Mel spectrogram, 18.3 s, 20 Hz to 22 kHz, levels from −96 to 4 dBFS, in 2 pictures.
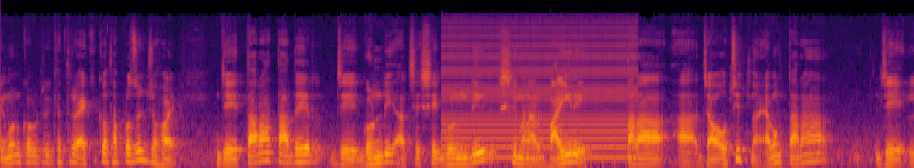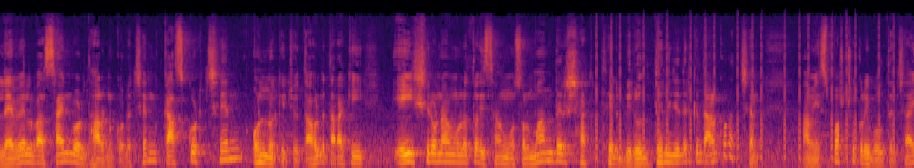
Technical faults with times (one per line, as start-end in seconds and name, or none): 4.41-6.38 GSM phone buzz
15.09-18.08 GSM signalling bursts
